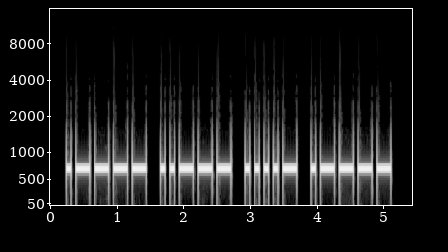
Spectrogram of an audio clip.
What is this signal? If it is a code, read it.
Morse code, heard as a keyed tone, about 17 wpm, 700 Hz. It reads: 1241
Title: CWT Exchange 17wpm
